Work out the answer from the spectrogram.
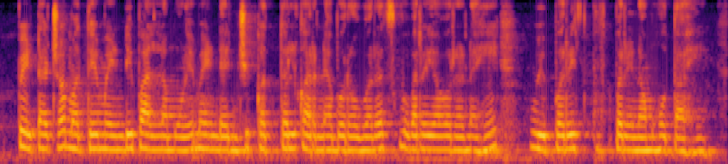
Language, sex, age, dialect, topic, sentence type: Marathi, female, 18-24, Standard Marathi, agriculture, statement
